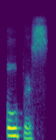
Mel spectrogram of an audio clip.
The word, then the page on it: opus: Indian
